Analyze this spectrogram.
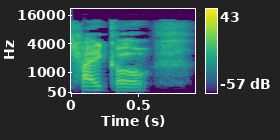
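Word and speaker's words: HEICO: It's pronounced Haiko uh but it's spelled H E I C O.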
